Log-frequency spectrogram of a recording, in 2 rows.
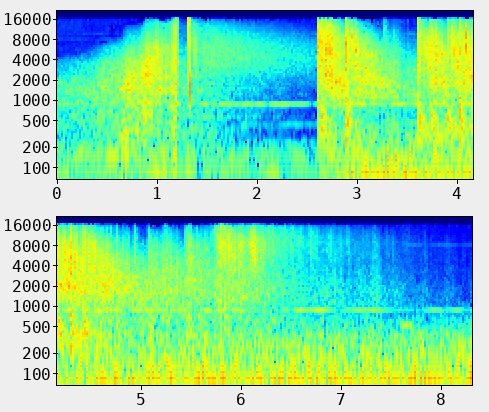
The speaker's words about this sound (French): Au même moment, un ancien élève âgé de 19 ans passe les portes du bâtiment. Il tient un fusil d'assaut AR-15 Smith Wesson dans les mains et sans sommation ni explication commence à tirer.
